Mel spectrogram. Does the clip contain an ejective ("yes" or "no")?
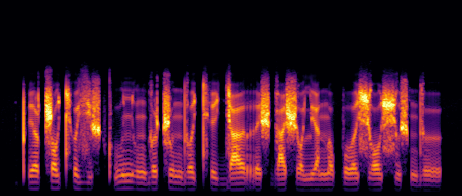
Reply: yes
